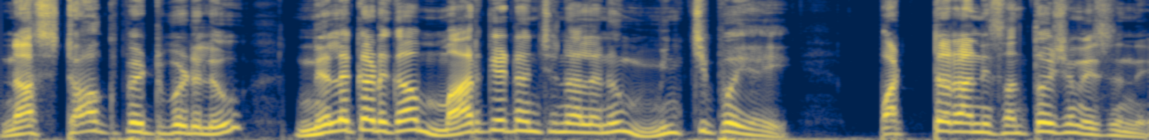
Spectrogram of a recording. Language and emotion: Telugu, happy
